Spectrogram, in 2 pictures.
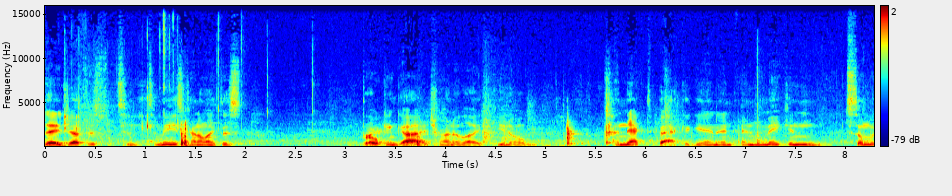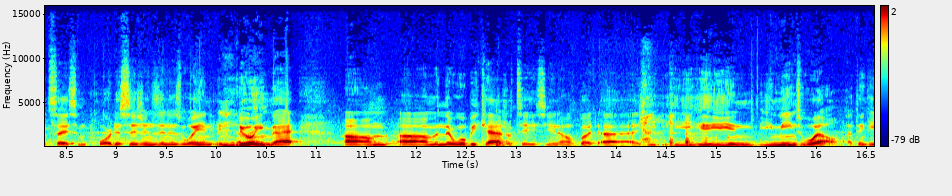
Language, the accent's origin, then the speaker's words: English; Nigeria; now in United States; You know, I'm a Nigerian immigrant, came from humble beginnings and hardworking family, and half my siblings are doctors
